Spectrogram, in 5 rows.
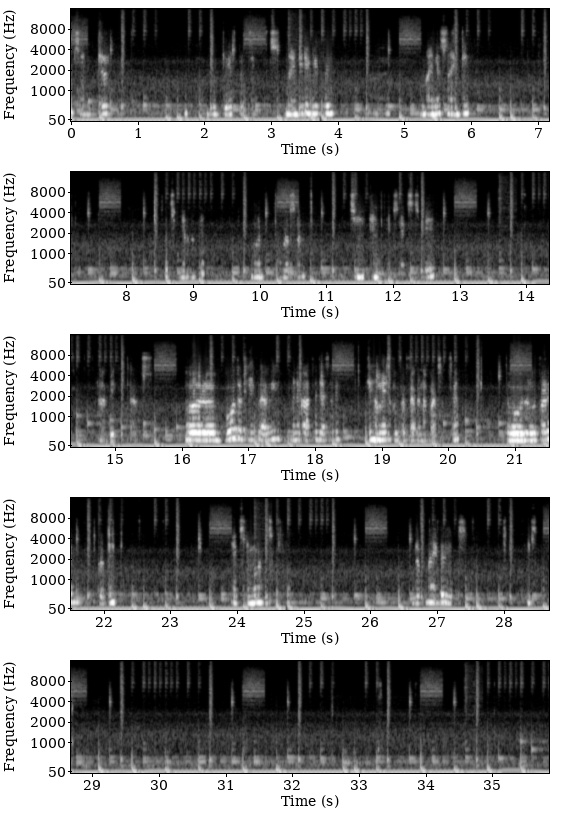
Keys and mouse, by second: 1.7 r, 3.7 r, 6.6 r, 9.5 KP_7, 10.7 g, 18.6 Tab, 19.0 Tab, 19.2 click, 20.4 Tab, 22.0 1, 22.7 click, 23.4 alt+z, 23.6 click, 24.6 g, 27.7 click, 28.7 g, 31.5 click, 31.7 click, 32.6 g.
